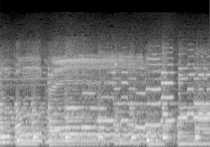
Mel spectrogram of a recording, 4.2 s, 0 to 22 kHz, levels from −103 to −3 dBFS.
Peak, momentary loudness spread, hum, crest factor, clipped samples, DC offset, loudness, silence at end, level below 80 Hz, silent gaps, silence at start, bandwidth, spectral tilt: -4 dBFS; 3 LU; none; 14 dB; under 0.1%; under 0.1%; -17 LUFS; 0 s; -46 dBFS; none; 0 s; 9.2 kHz; -6 dB/octave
